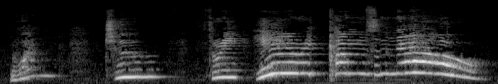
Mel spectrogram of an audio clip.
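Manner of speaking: high, loud alien counting down; playful alien. Acted. Alien hurling a muffin through the ear, loud high countdown. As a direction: build up the throw like a gleeful space creature.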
